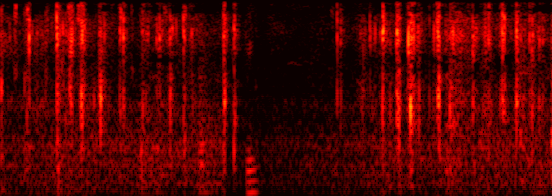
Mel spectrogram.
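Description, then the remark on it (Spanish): Rapid clicking of keys on a computer keyboard, an irregular rhythm of taps with a brief pause midway, moderately loud, over a faint background hiss. “Está escribiendo por teclado, ¿eso? Se escucha el...”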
